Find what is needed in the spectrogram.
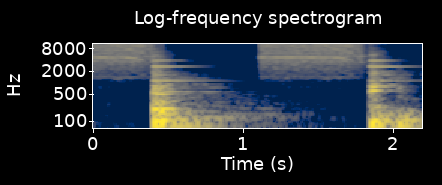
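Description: Marching band music built around hissing, steam-like sound effects: two short hissing bursts that start and stop abruptly, with a low hit and ringing tones between them, then the drums and band come back in near the end.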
